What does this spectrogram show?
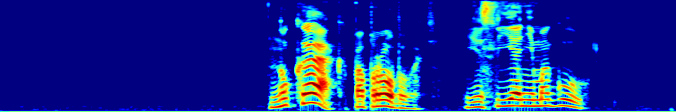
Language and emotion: Russian, neutral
